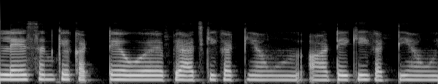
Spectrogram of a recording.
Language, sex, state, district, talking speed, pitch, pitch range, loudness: Hindi, female, Himachal Pradesh, Shimla, 190 wpm, 215 Hz, 205-220 Hz, -17 LUFS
